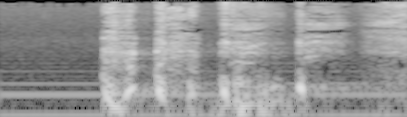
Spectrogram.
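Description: A person coughs and clears their throat, with a few short, rough bursts in quick succession standing alone against a faint steady hum.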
